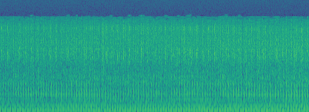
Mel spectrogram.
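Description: A Dynam Primo RC model airplane buzzes steadily overhead in flight, its small electric motor and propeller producing a constant, even whine with no pauses or voices.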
